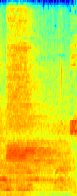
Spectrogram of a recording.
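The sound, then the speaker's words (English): A stray basketball thumps against a hard court near the announcer during a women's basketball game between Coldwater and Three Rivers, amid a busy wash of gym noise, with a thin high squeak running through the first half and muffled voices underneath. “and again, a stray basketball almost winds up in my lap.”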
